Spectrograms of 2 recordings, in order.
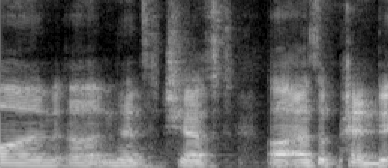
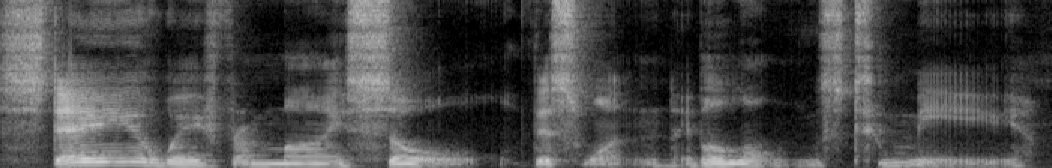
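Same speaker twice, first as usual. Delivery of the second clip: hissing, serpent-like voice of raging fire; 8 dB quieter than usual. Voicing a voice heard in the mind: serpent-like raging inferno voice. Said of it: "almost serpent-like sounding voice of a raging inferno".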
